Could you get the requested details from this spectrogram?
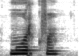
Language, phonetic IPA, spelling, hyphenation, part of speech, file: Ukrainian, [ˈmɔrkʋɐ], морква, морк‧ва, noun, Uk-морква.ogg
- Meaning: carrots (roots of the plant used for eating)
